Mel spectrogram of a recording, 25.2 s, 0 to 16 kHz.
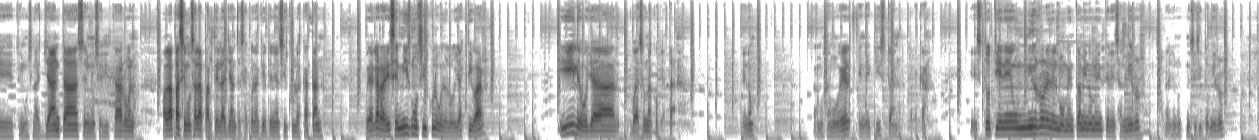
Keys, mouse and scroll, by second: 0.2-1.1 middle drag, 1.6-2.8 middle drag, 3.1-3.5 middle drag, 5.7 click, 6.5 click, 7.5 click, 8.8 click, 9.7 click, 12.0 shift+d, 13.1 right click, 14.1-14.7 middle drag, 16.4 g, 16.9 x, 18.3 click, 19.4-20.0 middle drag, 20.3-21.0 scroll down 1, 21.0 middle click, 21.0-21.5 scroll down 1, 22.8 click, 23.8-24.2 middle drag.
